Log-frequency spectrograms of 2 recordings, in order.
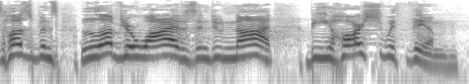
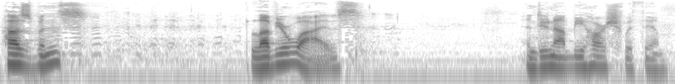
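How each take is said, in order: First: Scripture proclaimed. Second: Scripture reading. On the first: Scripture quoted loudly to crowd. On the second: Scripture read slowly and softly. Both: Acted.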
